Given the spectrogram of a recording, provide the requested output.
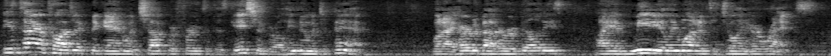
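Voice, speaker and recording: A man's voice: on the high side, fairly quick. Male author at a live bar reading, roomy echo and faint noise around the voice. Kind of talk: live literary reading aloud from a book. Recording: distant, echoey, noisy live bar recording.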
